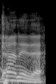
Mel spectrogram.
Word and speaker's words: Kaneda: Yeah, it's Kaneda. Kaneda, accent on the first syllable.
